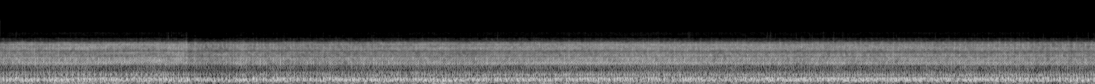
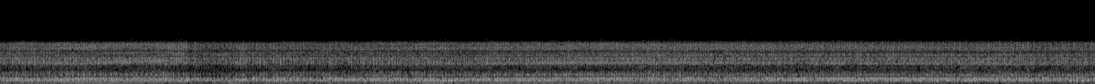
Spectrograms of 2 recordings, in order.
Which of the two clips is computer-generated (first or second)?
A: first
